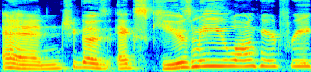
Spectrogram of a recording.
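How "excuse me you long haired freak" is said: mock sassy tone, pitched up. Retelling a scene where Erica answers Eddie: imitating Erica's sassy retort. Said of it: "responds to him with such sass".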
